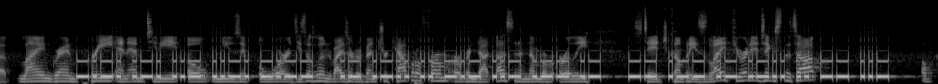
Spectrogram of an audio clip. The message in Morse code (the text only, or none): CRUFY ALIKUWA MWALIMU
